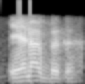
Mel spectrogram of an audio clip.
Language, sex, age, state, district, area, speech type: Kannada, male, 18-30, Karnataka, Tumkur, urban, conversation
